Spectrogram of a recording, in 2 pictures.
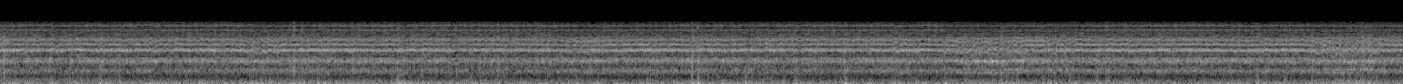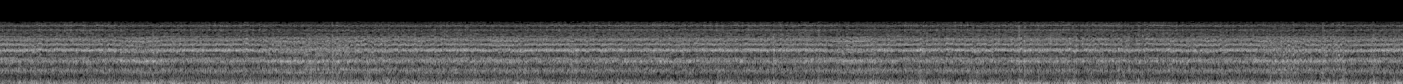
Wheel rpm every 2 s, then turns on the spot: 160, 160, 160, 160, 160, 160, 160, 160, 160, 160, 160, 160, 170, 170.
none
